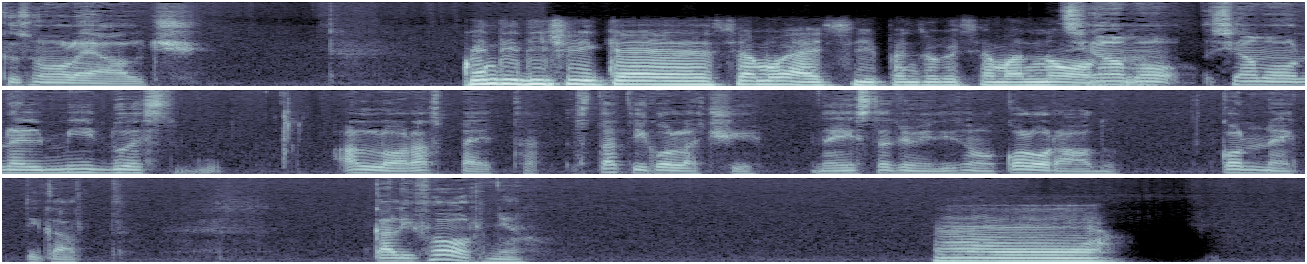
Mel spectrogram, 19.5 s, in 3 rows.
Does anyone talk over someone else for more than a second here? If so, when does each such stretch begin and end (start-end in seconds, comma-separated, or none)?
none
